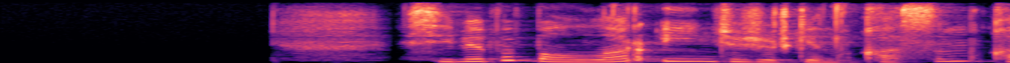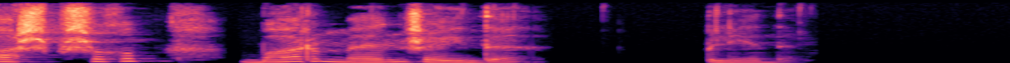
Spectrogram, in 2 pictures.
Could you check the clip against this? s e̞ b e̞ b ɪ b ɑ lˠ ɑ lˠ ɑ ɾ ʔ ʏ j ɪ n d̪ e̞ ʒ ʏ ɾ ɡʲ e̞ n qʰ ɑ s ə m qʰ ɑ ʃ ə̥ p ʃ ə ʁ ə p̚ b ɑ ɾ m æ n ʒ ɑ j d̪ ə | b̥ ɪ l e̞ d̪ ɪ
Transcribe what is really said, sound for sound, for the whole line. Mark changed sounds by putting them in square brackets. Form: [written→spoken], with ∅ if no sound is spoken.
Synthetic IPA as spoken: s e̞ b e̞ b ɪ b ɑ lˠ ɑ lˠ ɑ ɾ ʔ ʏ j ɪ n d̪ e̞ ʒ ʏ ɾ ɡʲ e̞ [n→ɴ] qʰ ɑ s ə m qʰ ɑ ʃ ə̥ p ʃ ə ʁ ə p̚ b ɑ ɾ m æ n ʒ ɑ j d̪ ə | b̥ ɪ l e̞ d̪ ɪ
